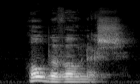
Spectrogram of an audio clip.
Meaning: plural of holbewoner
- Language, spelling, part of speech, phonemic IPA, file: Dutch, holbewoners, noun, /ˈhɔɫbəˌʋonərs/, Nl-holbewoners.ogg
